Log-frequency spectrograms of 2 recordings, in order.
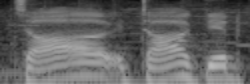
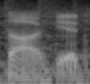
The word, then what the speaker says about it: dogged: Next up, we have General Blue, Dogged Pursuit. I think that's how the word's pronounced, dogged, not dogged.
